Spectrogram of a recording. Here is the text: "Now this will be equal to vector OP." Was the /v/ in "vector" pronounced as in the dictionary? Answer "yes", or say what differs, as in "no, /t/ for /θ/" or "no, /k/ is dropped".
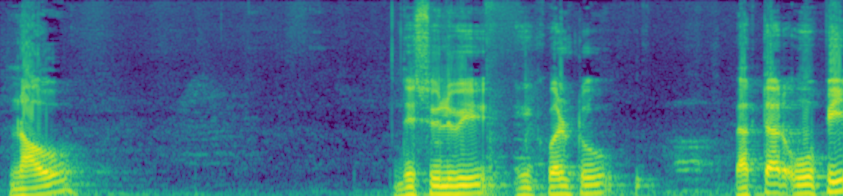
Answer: no, /p/ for /v/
